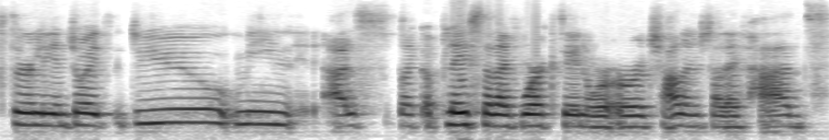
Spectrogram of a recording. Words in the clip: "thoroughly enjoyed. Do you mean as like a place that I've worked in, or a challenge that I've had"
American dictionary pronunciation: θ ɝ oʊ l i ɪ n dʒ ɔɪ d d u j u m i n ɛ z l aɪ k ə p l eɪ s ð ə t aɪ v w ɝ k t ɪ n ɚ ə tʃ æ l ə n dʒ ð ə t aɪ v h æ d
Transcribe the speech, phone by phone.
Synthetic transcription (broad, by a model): θ ɝ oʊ l i ɪ n dʒ ɔɪ d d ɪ j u m i n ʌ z l aɪ k ə p l eɪ s ð ə t aɪ v w ɝ k t ɪ n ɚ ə tʃ æ l ə n dʒ ð ə t aɪ v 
